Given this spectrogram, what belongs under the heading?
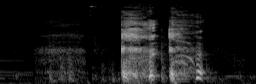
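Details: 29-year-old mother coughing behind her almost two-year-old daughter, who turns to glare each time: two quick, sharp coughs after a faint murmur of background sound; an ordinary dry cough.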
